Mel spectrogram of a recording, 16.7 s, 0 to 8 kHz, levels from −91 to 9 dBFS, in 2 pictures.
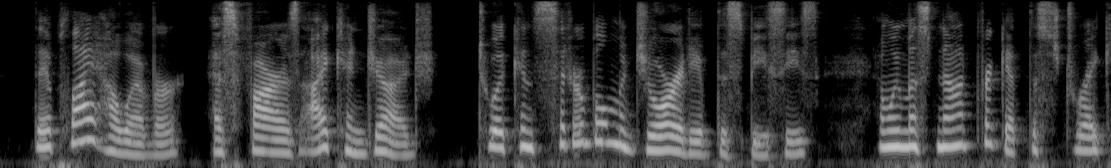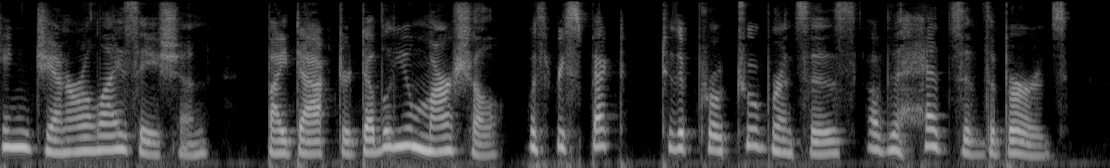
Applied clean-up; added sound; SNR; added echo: none; none; none; none.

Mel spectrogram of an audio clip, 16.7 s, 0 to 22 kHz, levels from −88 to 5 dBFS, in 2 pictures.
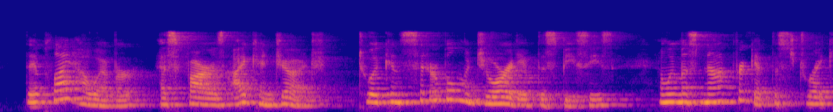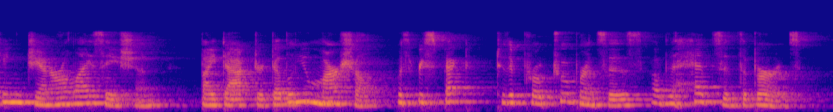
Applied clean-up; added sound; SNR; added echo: none; none; none; reverberation time 1.0 s.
